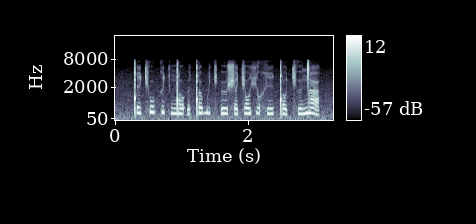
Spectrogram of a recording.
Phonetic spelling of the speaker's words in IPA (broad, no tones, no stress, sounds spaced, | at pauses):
ǃ i cʰ u k ɨ c ŋ͡ǃ o ʔ ɨ ǃ ɵ b i c ʔ ʉ ʃ ɐ c o ç o x i ǃ o cʰ ɨ ŋ͡ǀ a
